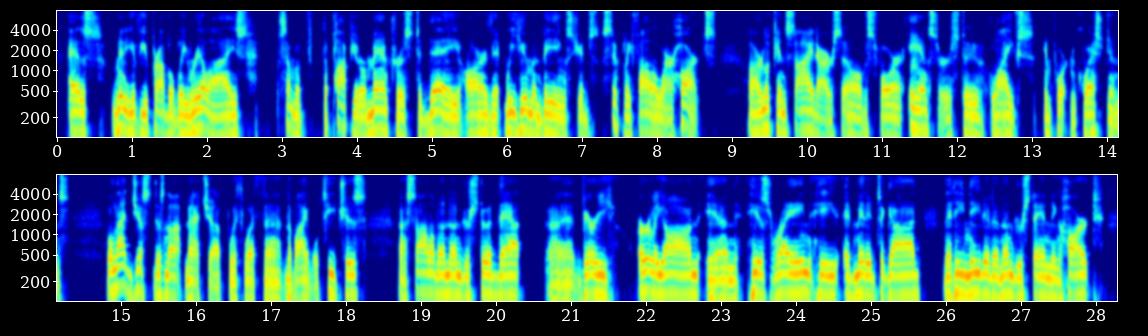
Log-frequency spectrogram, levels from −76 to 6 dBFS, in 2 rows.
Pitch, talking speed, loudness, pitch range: 120 Hz, 140 wpm, -24 LUFS, 105-125 Hz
